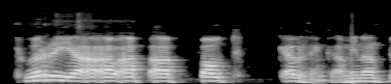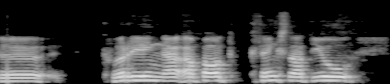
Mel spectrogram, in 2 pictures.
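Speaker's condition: Stuttering; stuttering since childhood, speech therapy ages 7 to 12 and 17 to 20, ELSA youth camps, no family members who stutter; prolonged sounds

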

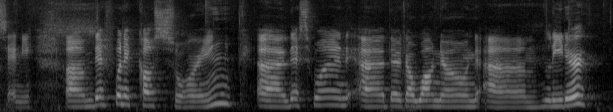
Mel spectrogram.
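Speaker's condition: Born deaf, cochlear implant, congenital

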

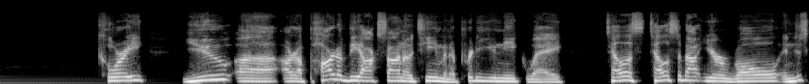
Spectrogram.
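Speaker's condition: No condition

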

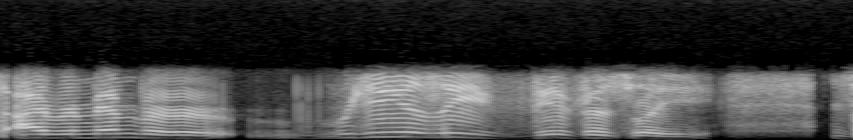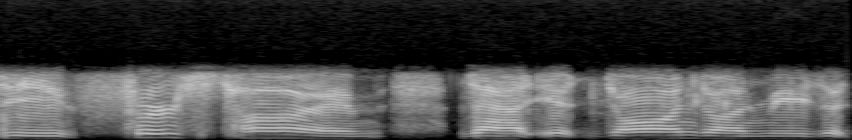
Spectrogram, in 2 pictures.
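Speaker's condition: Oral cancer surgery, jaw removal

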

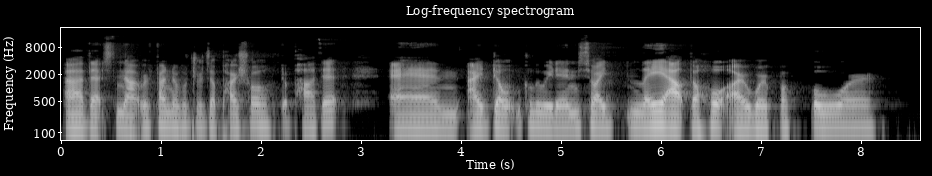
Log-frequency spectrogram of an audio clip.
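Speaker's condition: Born deaf; congenital deafness from birth

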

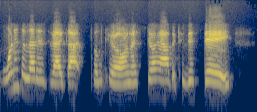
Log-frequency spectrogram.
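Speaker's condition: Cerebral palsy; hearing impaired

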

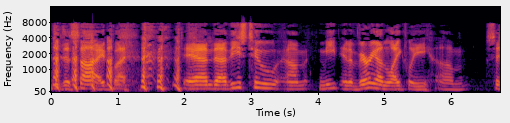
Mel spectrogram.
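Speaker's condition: No condition

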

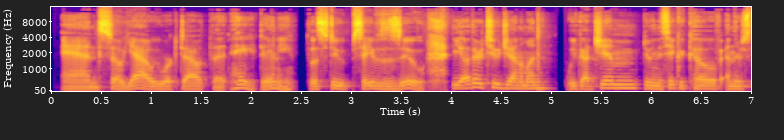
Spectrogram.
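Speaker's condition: No condition

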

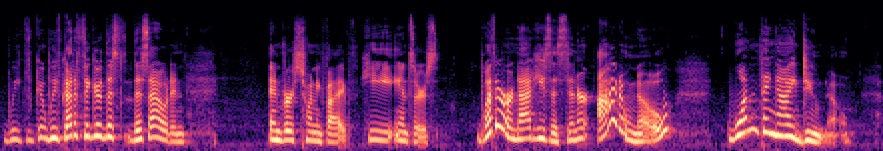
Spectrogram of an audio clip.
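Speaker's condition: No condition

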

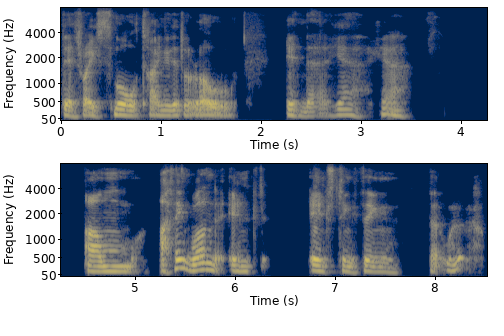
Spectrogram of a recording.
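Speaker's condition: Stammering; talks with a stammer; repeated sounds

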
